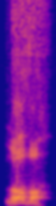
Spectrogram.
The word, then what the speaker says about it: Louisville: I'm just proud of you for pronouncing Louisville correctly. That's good stuff. Louisville.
